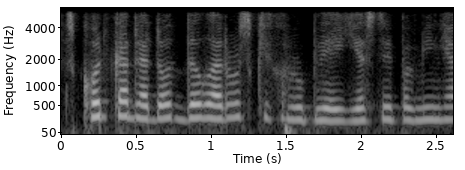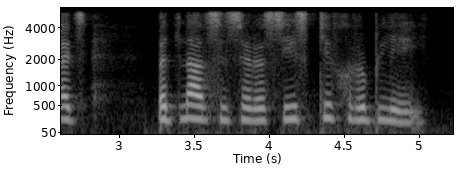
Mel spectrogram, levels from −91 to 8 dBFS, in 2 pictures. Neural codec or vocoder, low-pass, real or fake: codec, 16 kHz in and 24 kHz out, 0.6 kbps, FocalCodec, streaming, 4096 codes; 5.4 kHz; fake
